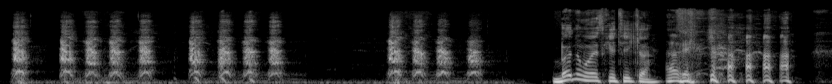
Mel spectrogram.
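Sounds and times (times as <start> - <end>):
Tibetan spaniel barking: 0.1 - 3.1, 3.8 - 5.0
speech: 5.5 - 8.3
laughter: 6.8 - 8.0.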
